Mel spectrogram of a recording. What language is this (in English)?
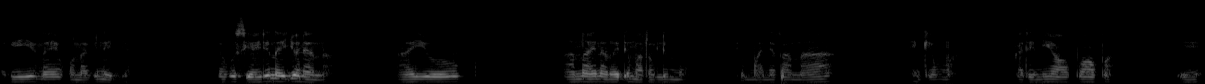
Masai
